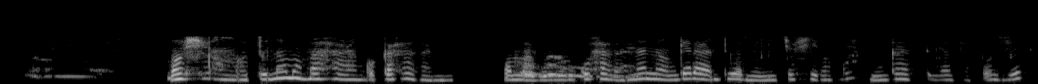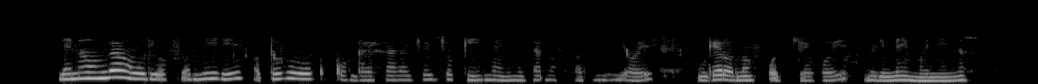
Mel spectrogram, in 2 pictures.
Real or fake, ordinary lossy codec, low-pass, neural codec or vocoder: real; AAC, 24 kbps; 3.6 kHz; none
